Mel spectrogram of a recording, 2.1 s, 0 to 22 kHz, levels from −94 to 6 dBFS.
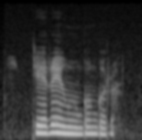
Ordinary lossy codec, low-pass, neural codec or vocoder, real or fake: none; 19.8 kHz; none; real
